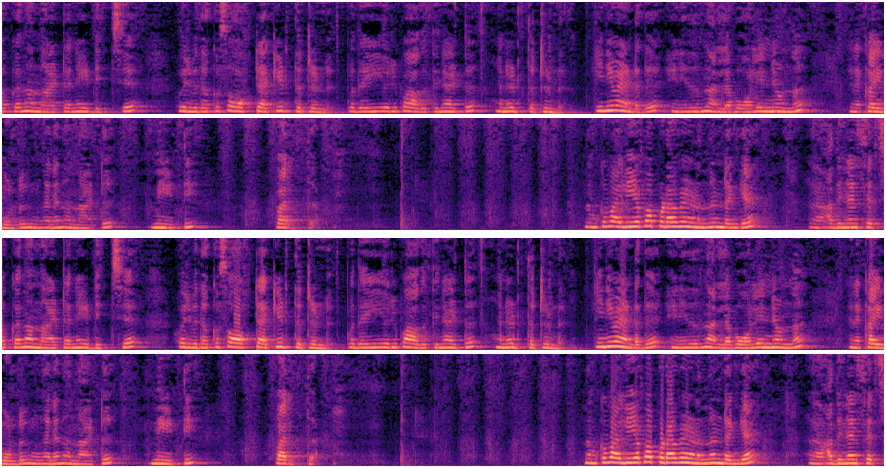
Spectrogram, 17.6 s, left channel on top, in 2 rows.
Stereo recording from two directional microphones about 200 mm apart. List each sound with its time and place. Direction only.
0.1 s a woman's voice: 40° right (ahead or behind)
14.6 s a woman's voice: 45° right (ahead or behind)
